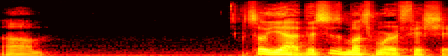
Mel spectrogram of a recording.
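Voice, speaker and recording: Very clean recording, silent background, and a man at a moderate pace with lively intonation. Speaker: gaming video creator. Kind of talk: gameplay commentary. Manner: casual, filler-heavy.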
